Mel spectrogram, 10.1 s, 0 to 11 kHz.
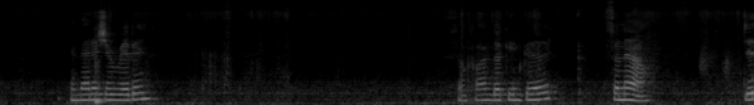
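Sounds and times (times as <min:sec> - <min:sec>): ribbon rustling: 0:00.0 - 0:10.0.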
